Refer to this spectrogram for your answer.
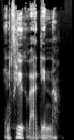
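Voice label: "En flygvärdinna", "Lentoemäntä", Swedish, Finnish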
